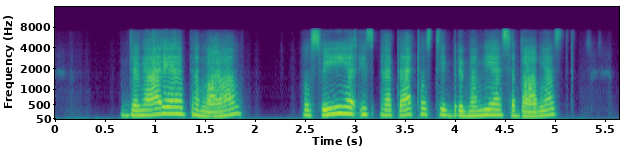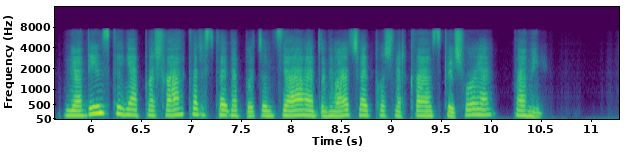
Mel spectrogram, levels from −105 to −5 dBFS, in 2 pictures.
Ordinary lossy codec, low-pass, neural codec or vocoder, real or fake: none; 7.2 kHz; codec, 16 kHz, 0.5 kbps, FreqCodec, smaller model; fake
